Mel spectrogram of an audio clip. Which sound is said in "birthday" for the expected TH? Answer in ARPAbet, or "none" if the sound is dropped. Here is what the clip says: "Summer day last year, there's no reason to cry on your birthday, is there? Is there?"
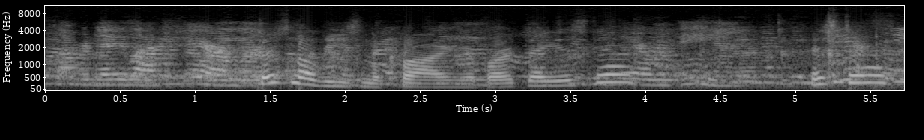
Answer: T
